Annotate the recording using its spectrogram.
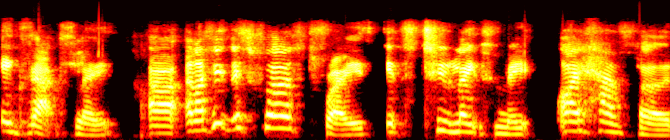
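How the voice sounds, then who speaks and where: A woman talks at a fairly slow pace in a fairly high voice with vocal fry. Her pitch swings very widely. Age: 60s. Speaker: personal development trainer. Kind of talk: casual chat.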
